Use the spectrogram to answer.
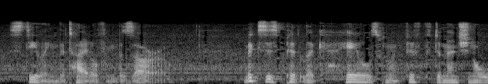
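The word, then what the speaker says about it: Mxyzptlk: mixes pidlick his consonant heavy surname is pronounced pitlik and he is Superman's weirdest enemy stealing the title from Bizarro mixes pitlick hails from a fifth dimensional world called zerf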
